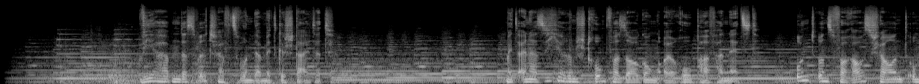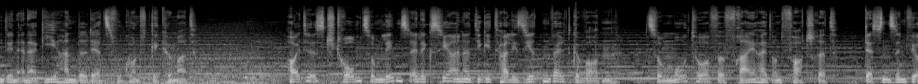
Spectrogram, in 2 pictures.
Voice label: german corporate

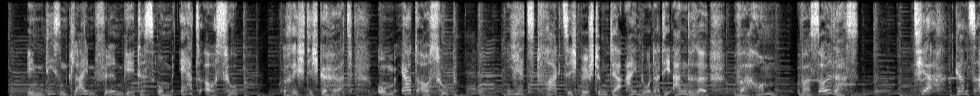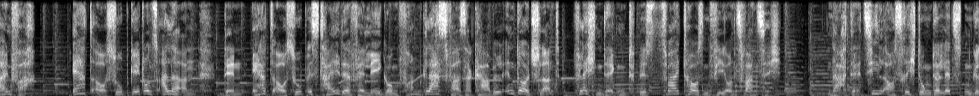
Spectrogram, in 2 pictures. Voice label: german explainer videos, voice actors

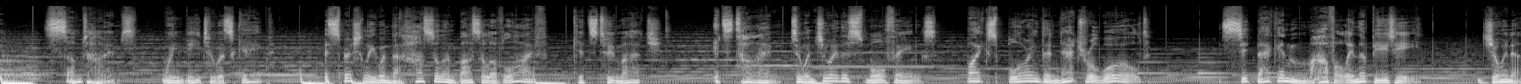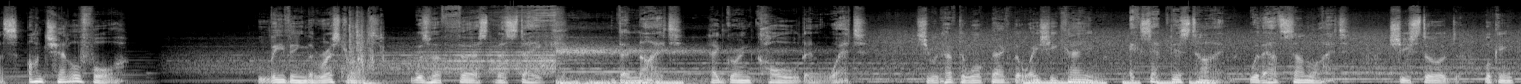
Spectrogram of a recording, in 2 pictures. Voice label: English Australian promos

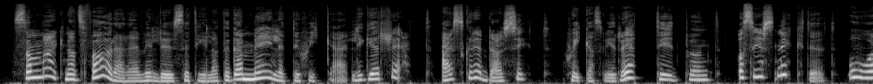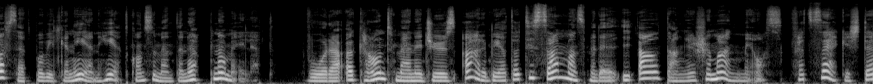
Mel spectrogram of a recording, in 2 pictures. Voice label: swedish corporate videos

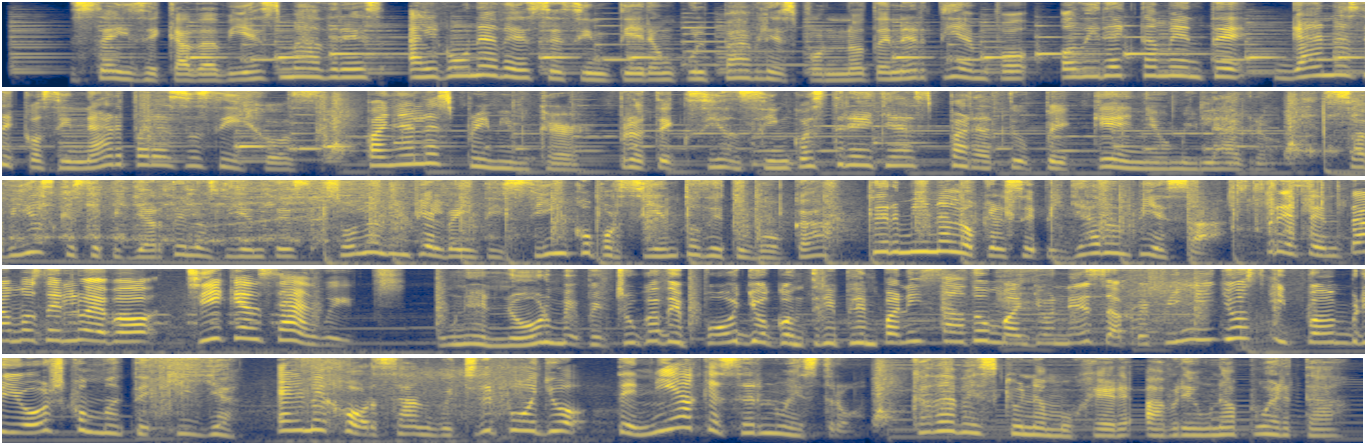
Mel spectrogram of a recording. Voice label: spanish latin american commercial; Soy una joven locutora argentina, con experiencia en teatro escénico y musical

